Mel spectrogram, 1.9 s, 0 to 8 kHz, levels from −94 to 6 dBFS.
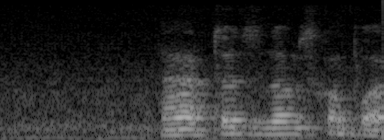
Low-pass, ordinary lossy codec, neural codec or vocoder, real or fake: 7.2 kHz; none; none; real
